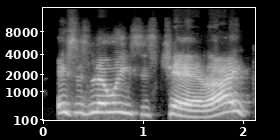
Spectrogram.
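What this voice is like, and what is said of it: Poorly done put-on accent. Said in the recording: “That's a terrible accent.”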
